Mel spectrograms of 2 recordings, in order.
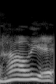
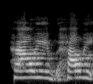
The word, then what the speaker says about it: Hallie: Hallie, like bootleg Halle Berry. That's how you remember. Okay. I didn't see the I. I just saw the two L's, so I just want to make sure I got it right.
